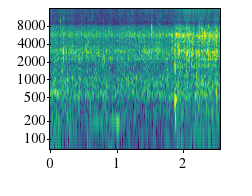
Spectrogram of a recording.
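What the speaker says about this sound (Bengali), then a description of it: "আরো বেশ কিছুক্ষণ মশলার মধ্যে কষিয়ে নেব" Tomato, whole dried chillies, mustard paste and spices frying in a pan for a fish dish, giving a steady close hiss of sizzling oil with small crackles and one brief clink near the end.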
